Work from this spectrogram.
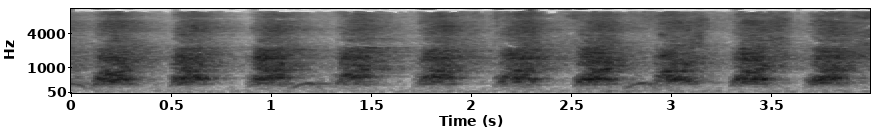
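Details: XL American Bully barking while being exercised: a steady run of eight deep, even barks, roughly two or three each second, each bark a short broad burst, with no other clear sounds.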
